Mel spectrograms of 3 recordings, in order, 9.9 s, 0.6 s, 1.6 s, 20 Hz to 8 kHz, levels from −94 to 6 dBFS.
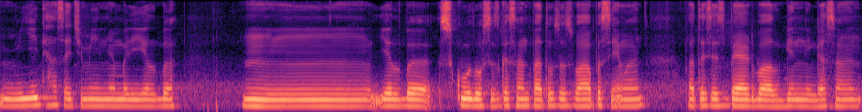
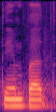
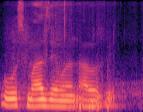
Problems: constant background noise, background conversations at intervals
